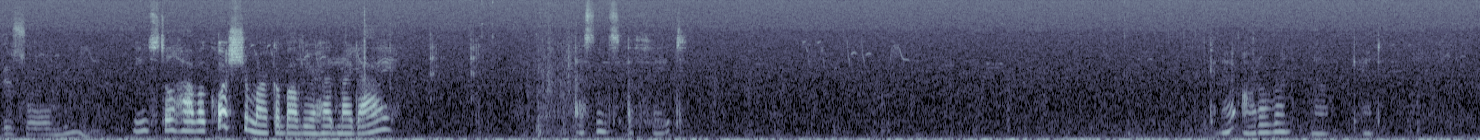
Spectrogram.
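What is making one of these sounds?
A young woman speaks casually into a microphone, close by.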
